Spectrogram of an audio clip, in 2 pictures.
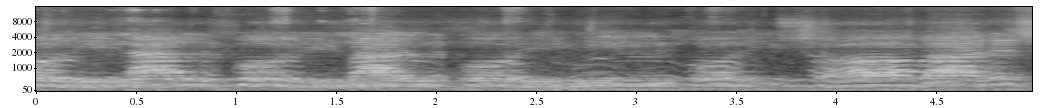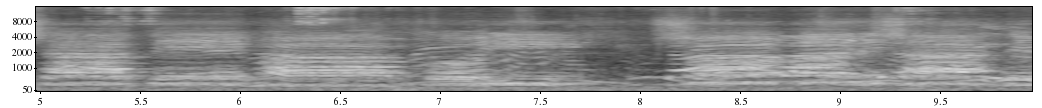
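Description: A group of women singing a song together in unison.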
